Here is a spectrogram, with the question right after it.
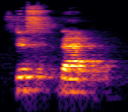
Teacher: the TH, the hard TH, is a D sound.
